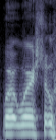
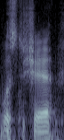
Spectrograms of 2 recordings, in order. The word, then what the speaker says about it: Worcestershire: Worcestershire.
